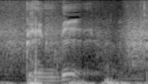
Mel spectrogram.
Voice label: "denbi", minamiyamagata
